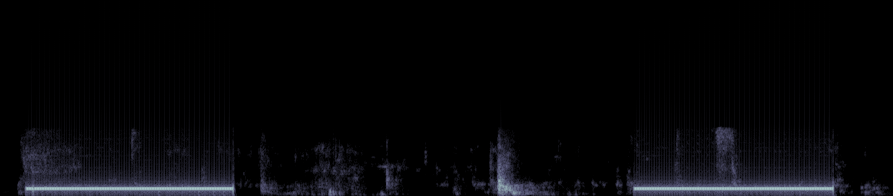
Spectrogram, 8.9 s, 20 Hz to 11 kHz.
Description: Ringback tone (North America), 440 + 480 Hz.
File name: out- - - - - .2747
